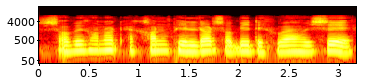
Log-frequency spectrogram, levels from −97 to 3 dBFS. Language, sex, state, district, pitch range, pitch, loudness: Assamese, male, Assam, Kamrup Metropolitan, 140-155 Hz, 145 Hz, -16 LUFS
